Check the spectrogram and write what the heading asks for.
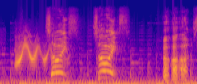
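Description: Cartoon-style comedy sound effects over background music: a wobbling pitch glide, then two short boing-like sweeps that rise and fall in pitch.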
